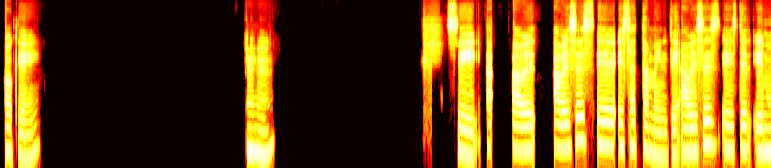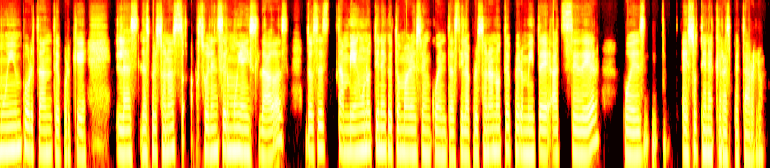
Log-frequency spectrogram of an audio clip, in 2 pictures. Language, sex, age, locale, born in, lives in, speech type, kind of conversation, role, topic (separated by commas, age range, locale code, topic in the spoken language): Spanish, female, 30-34, es-DO, Dominican Republic, United States, conversation, unstructured, none, ¿Cómo puedes hablar con alguien que ha perdido a un ser querido?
